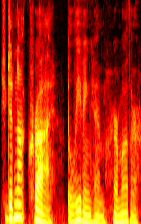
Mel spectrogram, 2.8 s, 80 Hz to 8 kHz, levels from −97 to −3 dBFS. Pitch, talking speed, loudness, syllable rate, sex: 115 Hz, 170 wpm, -18 LUFS, 4.4 syllables/s, male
